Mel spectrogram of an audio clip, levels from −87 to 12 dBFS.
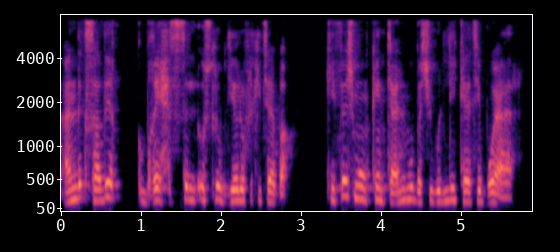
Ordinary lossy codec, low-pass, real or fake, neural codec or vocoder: MP3, 64 kbps; 7.2 kHz; fake; vocoder, 44.1 kHz, 128 mel bands, Pupu-Vocoder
